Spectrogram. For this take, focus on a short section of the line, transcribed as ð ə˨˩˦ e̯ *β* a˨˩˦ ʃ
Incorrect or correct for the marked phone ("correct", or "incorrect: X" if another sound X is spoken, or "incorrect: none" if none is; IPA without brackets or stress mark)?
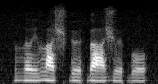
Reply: correct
